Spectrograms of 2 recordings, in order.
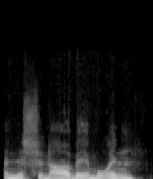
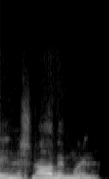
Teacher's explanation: Odawa and Eastern Ojibwe dialects show vowel syncopation.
